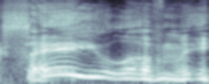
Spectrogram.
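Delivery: slow, deliberate, drawn-out delivery. Retelling parents after scaring a kid: imitating a parent. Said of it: "they're like".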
